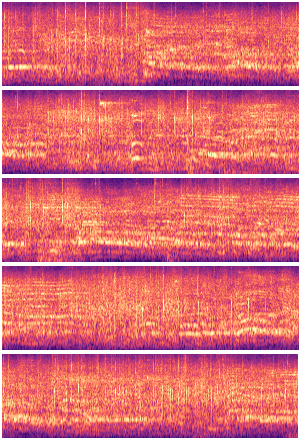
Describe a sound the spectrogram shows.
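A crowd of young people shouts and cheers loudly in a large echoing hall.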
